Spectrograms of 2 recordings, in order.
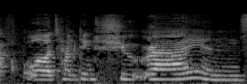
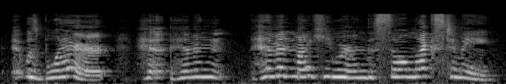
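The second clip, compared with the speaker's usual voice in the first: higher, urgent character line; high-pitched acted quote; 6 semitones higher, 3 dB louder than usual. Character reporting Blair is in prison, high-pitched. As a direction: read it pitched up, like reporting news.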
